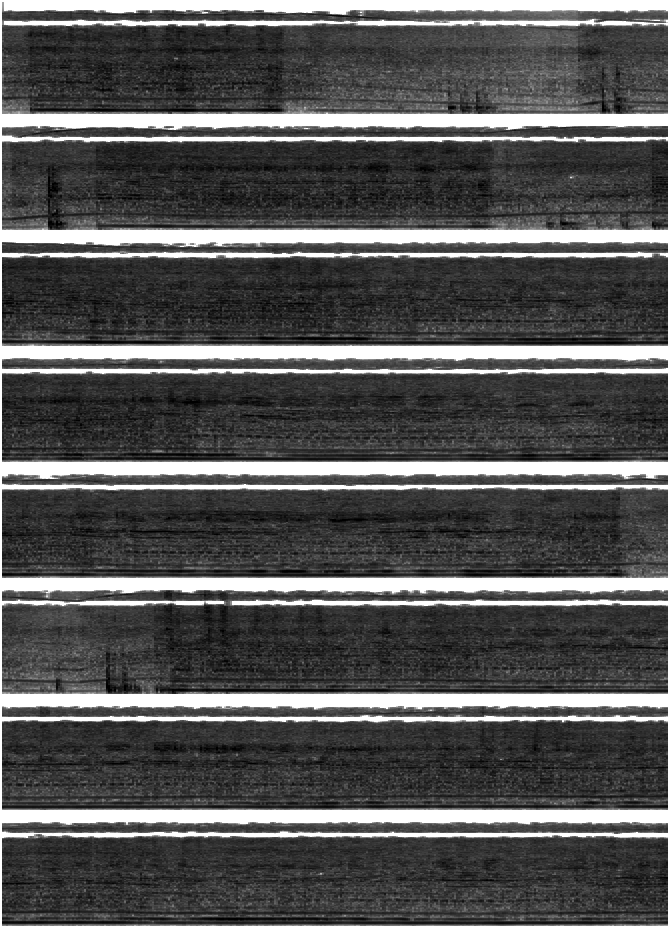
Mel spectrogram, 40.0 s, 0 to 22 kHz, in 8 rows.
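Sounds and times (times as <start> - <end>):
angle grinder motor whine: 0.0 - 13.2, 19.4 - 28.5
abrasive disc rasping on wood: 0.0 - 39.9.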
